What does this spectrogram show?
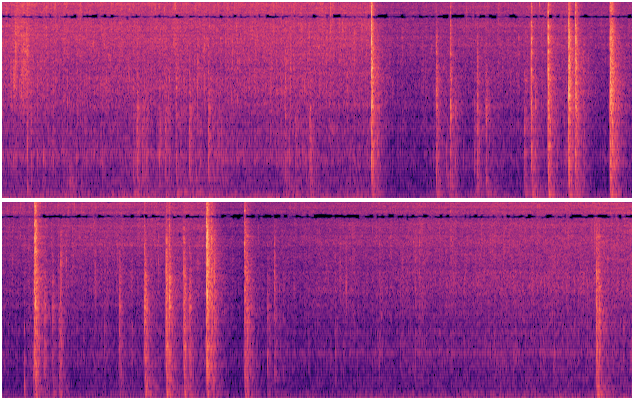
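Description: Beaten egg frying in a pan: a steady sizzle, then from about four seconds in a run of sharp, irregular pops and crackles for several seconds, with a couple more near the end.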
